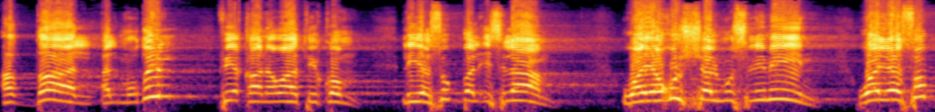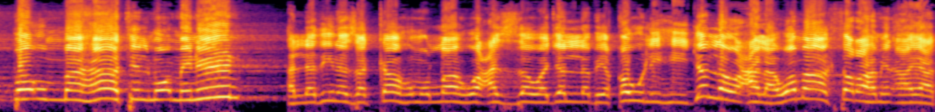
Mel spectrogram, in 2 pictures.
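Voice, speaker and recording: In a stern tone, a man with an extremely high voice talks at a fairly slow pace with ordinary pitch variation. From Sudan. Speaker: Islamic preacher. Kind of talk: sermon. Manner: stern, forceful. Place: home room. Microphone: handheld.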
